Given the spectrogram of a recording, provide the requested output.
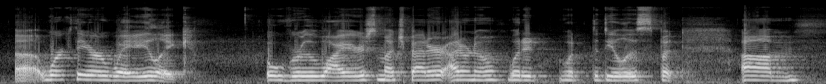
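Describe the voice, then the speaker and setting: A woman's medium-pitched voice at a very slow pace, monotone and flat, with very even loudness, audible room echo and noticeable background noise. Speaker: vlogger. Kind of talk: casual vlog talk. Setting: at home. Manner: soft-spoken; hesitant, filler-heavy.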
